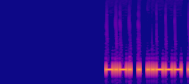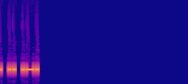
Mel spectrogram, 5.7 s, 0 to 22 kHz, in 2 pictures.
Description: Morse code, heard as a keyed tone, about 36 wpm, 700 Hz. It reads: CE2EIR
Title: DXCC-100 Call Signs - 6 Characters - Repeated 3x - 35wpm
